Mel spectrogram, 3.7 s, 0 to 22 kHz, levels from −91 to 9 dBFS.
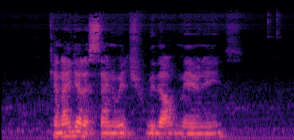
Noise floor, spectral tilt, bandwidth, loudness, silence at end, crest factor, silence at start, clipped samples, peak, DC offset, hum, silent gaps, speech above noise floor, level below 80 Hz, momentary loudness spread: -55 dBFS; -5.5 dB/octave; 15.5 kHz; -29 LUFS; 0.7 s; 18 dB; 0.3 s; under 0.1%; -14 dBFS; under 0.1%; none; none; 27 dB; -54 dBFS; 11 LU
